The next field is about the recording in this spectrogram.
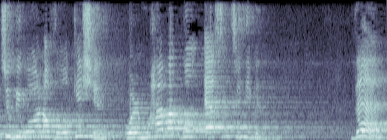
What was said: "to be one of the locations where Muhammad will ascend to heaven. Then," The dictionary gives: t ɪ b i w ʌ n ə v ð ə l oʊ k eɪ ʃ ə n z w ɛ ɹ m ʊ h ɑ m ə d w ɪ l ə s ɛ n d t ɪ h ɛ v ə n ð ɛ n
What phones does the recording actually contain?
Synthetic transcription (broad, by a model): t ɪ b i w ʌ n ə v ð ə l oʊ k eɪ ʃ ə n w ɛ ɹ m ʊ h ɑ m ə d w ɪ l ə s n t ɪ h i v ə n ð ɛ n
